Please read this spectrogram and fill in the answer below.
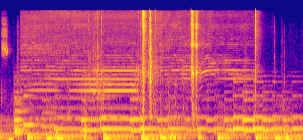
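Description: A small DC motor spinning a plastic propeller, buzzing steadily from just after the start until about five seconds in, with two sharp clicks near the middle, over jazz piano background music.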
